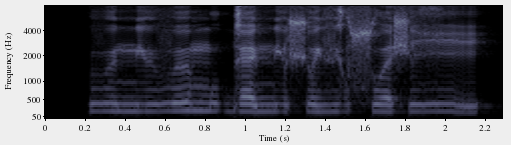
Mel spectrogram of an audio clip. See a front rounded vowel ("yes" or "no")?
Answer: yes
